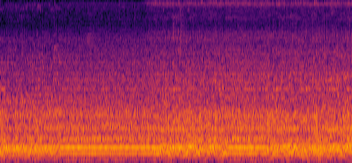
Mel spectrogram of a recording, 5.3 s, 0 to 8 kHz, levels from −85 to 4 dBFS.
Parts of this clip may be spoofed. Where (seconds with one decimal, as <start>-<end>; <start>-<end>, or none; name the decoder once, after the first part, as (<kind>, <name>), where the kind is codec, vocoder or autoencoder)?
0.0-0.9 (vocoder, HiFi-GAN); 2.4-3.4; 4.0-5.3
